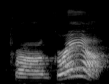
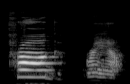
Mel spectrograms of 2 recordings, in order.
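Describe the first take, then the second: First: The stress is on the second syllable. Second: The stress is on the first syllable. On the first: "Let's try changing where we accent it" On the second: "Now let's put it together with the accent"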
